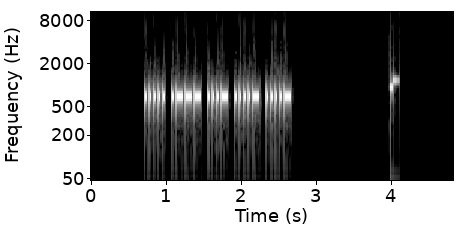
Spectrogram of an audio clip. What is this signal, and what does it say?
Morse code, heard as a keyed tone, about 40 wpm, 700 Hz. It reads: 5JV44
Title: Five Challenging Letter-Number Combinations 40wpm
